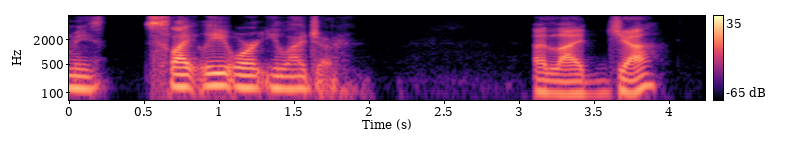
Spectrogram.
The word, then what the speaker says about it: Elijah: me slightly or elijah elijah with a with a ja is that how you would pronounce it yeah in hebrew yeah well to be more hebrew but yes elijah very pronounced not ja not ja that's not how it's pronounced it's with a hard j eli i've been saying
